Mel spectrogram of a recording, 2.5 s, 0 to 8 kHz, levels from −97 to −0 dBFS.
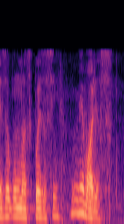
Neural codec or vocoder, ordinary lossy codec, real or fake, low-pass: none; AAC, 16 kbps; real; 7.2 kHz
